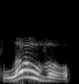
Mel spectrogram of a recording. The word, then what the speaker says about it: Louisville: of course you know we pronounce it louisville automatically like it's louisville what's wrong with you exactly only two syllables yeah yeah that's it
